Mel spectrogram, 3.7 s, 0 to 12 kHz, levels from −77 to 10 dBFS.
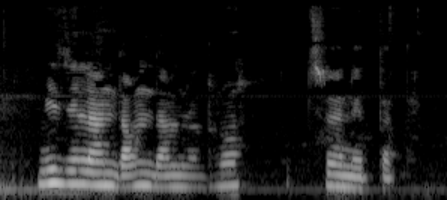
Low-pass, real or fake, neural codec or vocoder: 10.8 kHz; real; none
